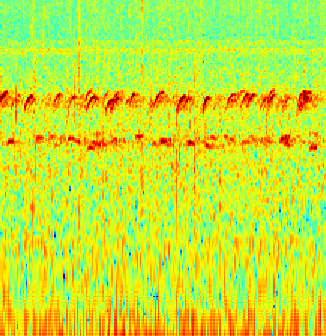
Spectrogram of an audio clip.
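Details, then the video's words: Coqui frogs calling during a tropical rain shower on the Big Island, Hawaii: overlapping two-note chirps, a lower tone rising to a higher one, repeated several times a second by many frogs, with raindrops pattering throughout. "Tropical Rain & Coqui"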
